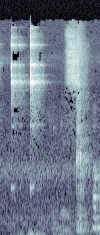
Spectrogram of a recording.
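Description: A metal spoon clinking twice against the rim of a glass test tube as copper sulphate crystals are tipped in, each clink ringing briefly.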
